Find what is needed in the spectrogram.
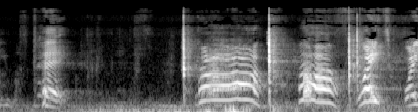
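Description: Girls shouting and crying out in a play fight with sticks, one long held yell about halfway through, with a few sharp clacks of wooden sticks striking.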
